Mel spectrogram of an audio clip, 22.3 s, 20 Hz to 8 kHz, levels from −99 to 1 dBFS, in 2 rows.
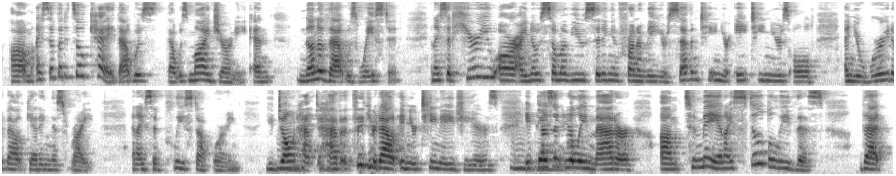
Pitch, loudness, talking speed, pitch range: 215 Hz, -22 LUFS, 210 wpm, 190-235 Hz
